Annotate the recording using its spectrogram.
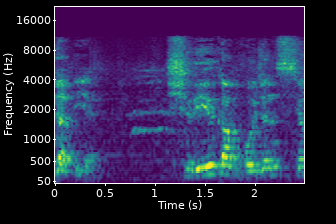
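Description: A man speaking in Hindi, with a short pause about half a second in before his voice resumes.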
